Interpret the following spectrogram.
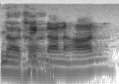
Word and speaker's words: Thich Nhat Hanh: Thich Nhat Hanh. Thich Nhat Hanh.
